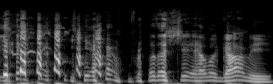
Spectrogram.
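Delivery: laughing so hard it's tearful, high and swooping. Reacting to the other speaker's bit that got them, crying with laughter. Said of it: "Why are you fucking crying?".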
